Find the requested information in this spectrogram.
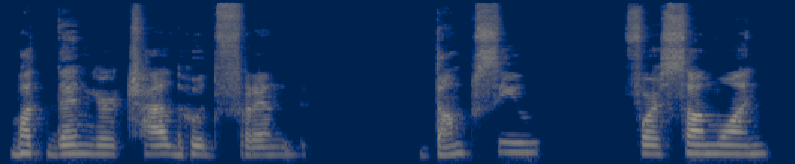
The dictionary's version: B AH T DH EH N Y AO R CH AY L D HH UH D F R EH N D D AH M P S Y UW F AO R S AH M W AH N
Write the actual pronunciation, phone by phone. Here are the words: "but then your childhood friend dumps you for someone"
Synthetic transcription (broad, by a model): B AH T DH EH N Y AO R CH AY L D HH UH D F R EH N D D AH M P S Y UW F AO R S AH M W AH N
